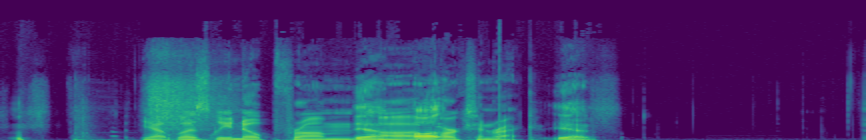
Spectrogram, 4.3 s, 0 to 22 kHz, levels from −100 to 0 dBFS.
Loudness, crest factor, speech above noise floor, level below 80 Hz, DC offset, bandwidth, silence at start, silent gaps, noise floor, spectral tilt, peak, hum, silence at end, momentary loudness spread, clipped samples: -23 LUFS; 24 dB; 60 dB; -48 dBFS; under 0.1%; 16 kHz; 0.05 s; none; -83 dBFS; -4.5 dB/octave; -2 dBFS; none; 1.35 s; 10 LU; under 0.1%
